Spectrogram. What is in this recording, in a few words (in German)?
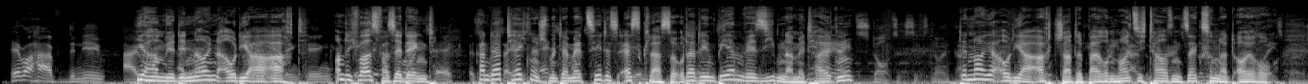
Voice Over Erklaerfilm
